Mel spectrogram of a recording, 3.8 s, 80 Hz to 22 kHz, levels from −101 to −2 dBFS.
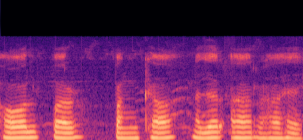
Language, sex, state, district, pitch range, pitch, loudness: Hindi, male, Madhya Pradesh, Katni, 145-155 Hz, 150 Hz, -17 LUFS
